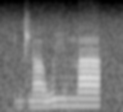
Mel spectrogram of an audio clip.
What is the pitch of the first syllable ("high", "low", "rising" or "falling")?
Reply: low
